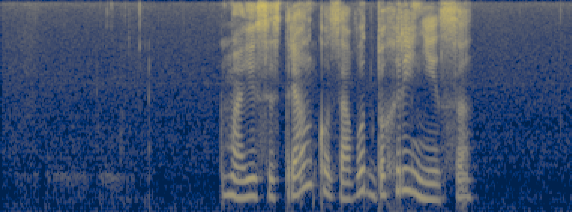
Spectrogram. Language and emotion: Russian, positive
